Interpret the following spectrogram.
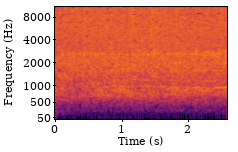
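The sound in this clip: Applause for a guest and a national folk ensemble: a steady, dense wash of clapping that holds at an even level without breaks.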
